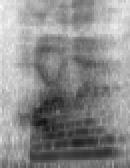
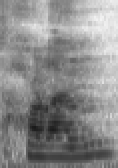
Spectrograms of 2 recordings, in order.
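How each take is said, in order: First: The name is said in a Southern American accent. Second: The name is said in a French accent. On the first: "like American English, ... just Southern" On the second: "French, it's Harlem or something like that. I probably did it wrong"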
